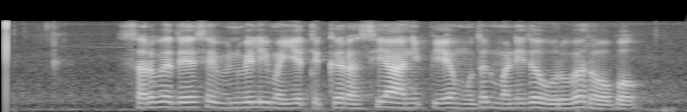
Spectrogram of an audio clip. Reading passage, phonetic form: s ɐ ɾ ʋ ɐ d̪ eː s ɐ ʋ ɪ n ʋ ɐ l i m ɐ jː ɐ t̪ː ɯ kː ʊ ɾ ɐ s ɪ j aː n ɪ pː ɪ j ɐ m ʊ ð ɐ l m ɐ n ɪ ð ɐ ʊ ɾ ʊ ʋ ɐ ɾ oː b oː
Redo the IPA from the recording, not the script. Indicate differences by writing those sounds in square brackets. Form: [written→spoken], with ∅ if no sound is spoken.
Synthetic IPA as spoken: s ɐ ɾ ʋ ɐ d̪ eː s ɐ ʋ ɪ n ʋ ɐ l i m ɐ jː ɐ t̪ː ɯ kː [ʊ→ɯ] ɾ ɐ s ɪ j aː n ɪ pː ɪ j ɐ m ʊ ð ɐ l m ɐ n ɪ ð ɐ ʊ ɾ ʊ ʋ ɐ ɾ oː b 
